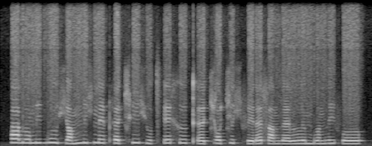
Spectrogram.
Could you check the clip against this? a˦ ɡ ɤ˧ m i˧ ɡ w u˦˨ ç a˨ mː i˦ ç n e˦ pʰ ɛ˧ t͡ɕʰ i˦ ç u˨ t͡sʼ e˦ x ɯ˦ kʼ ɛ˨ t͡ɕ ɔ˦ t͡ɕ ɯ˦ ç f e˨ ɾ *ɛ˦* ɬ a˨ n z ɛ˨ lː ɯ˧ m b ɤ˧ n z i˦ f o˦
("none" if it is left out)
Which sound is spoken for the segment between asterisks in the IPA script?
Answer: ɛ˦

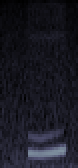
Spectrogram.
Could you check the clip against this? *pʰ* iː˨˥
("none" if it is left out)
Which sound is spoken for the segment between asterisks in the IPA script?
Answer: p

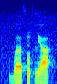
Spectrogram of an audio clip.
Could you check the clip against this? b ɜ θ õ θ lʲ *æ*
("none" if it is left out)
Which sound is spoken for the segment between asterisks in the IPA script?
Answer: a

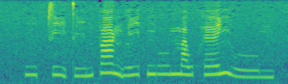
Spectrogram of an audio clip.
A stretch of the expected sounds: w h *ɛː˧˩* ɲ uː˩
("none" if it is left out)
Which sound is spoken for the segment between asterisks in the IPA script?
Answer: ɛː˧˥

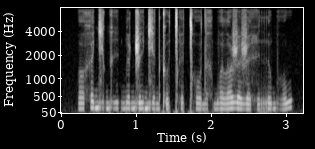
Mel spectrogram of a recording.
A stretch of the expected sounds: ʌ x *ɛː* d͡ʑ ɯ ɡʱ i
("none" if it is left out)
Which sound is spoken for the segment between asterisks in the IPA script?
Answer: ɛ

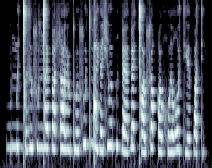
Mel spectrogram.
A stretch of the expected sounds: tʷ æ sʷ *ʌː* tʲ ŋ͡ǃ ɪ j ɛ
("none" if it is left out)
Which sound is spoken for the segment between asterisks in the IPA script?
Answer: ʌː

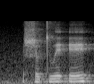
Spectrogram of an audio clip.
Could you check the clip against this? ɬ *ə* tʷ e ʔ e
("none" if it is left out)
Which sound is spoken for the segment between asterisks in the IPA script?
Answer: ə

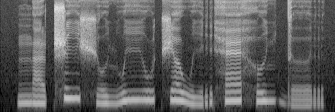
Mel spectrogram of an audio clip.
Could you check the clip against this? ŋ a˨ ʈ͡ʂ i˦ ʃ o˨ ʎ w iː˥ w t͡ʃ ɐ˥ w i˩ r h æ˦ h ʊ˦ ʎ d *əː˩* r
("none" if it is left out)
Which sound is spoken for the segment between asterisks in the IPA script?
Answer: əː˩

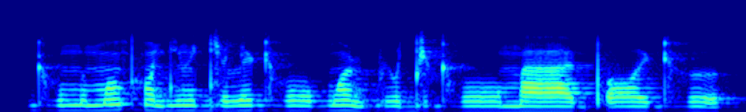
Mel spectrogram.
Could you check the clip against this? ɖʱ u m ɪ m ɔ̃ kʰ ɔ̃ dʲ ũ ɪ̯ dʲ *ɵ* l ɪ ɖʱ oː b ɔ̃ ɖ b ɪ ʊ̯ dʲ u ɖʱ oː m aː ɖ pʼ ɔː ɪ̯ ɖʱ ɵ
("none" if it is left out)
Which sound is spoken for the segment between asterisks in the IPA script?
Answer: ə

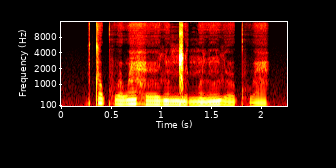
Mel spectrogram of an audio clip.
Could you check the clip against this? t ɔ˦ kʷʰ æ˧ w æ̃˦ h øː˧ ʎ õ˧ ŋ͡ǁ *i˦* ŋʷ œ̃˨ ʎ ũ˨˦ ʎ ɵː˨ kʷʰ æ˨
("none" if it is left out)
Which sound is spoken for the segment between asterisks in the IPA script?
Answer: i˨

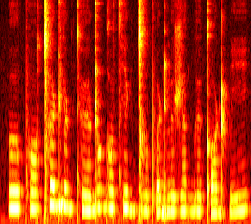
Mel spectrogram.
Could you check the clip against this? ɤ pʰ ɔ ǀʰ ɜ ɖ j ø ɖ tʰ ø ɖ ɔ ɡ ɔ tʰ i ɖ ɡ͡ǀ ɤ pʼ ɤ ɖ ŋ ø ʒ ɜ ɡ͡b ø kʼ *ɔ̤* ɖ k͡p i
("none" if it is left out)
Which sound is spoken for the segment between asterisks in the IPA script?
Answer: ɔ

